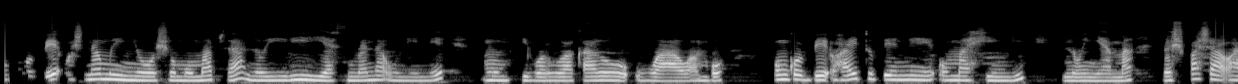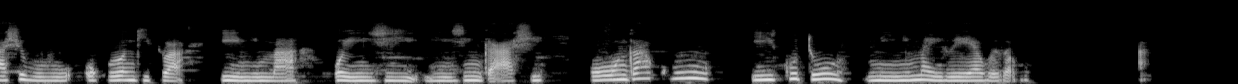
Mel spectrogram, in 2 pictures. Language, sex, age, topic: Oshiwambo, female, 18-24, agriculture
